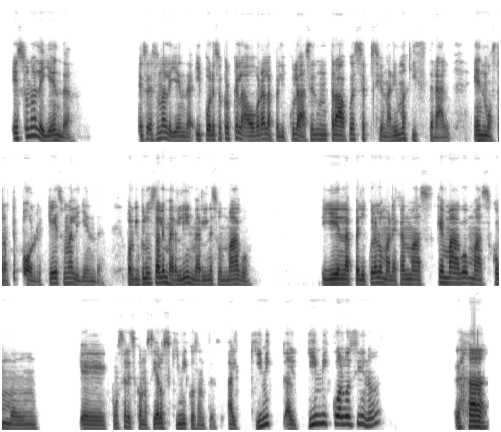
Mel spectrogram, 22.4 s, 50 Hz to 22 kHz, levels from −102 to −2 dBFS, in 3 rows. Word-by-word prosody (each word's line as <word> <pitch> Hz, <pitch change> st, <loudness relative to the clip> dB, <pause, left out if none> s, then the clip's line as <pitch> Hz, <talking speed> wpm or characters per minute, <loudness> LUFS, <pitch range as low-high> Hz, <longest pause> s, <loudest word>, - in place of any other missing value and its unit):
Es 160 Hz, +6 st, -2 dB
una 235 Hz, +1 st, +1 dB
leyenda, 120 Hz, -, 0 dB, 0.9 s
es 125 Hz, -, -5 dB
es 140 Hz, -1 st, -2 dB
una 170 Hz, +2 st, -1 dB
leyenda 115 Hz, -5 st, -3 dB
y 135 Hz, -, -3 dB
por 130 Hz, 0 st, +1 dB
eso 155 Hz, +4 st, -5 dB
creo 160 Hz, -, 0 dB
que 175 Hz, -, -2 dB
la 160 Hz, -, 0 dB
obra, 130 Hz, +5 st, +2 dB
la 135 Hz, -, -1 dB
película 125 Hz, +5 st, -1 dB
hacen 135 Hz, -1 st, -5 dB
un 135 Hz, -1 st, -4 dB
trabajo 130 Hz, 0 st, +3 dB
excepcional 130 Hz, -6 st, -6 dB
y -, -, -1 dB
magistral 135 Hz, -3 st, -5 dB, 0.3 s
en 130 Hz, 0 st, +2 dB
mostrarte 115 Hz, -3 st, -3 dB
por 105 Hz, -, 0 dB
qué 140 Hz, +6 st, 0 dB
es 145 Hz, -1 st, -1 dB
una 145 Hz, 0 st, -1 dB
leyenda. 100 Hz, -5 st, -8 dB, 0.3 s
Porque 125 Hz, -2 st, +2 dB
incluso 140 Hz, +2 st, 0 dB
sale 155 Hz, +2 st, +7 dB
Merlín, 130 Hz, +2 st, +1 dB
Merlín 115 Hz, +1 st, -1 dB
es -, -, -8 dB
un 115 Hz, -2 st, -4 dB
mago. 115 Hz, -3 st, 0 dB, 1.1 s
Y 130 Hz, +2 st, +5 dB
en 130 Hz, -, +5 dB
la 125 Hz, -, +3 dB
película 125 Hz, +5 st, +2 dB
lo 150 Hz, -1 st, +3 dB
manejan 125 Hz, 0 st, -1 dB
más 125 Hz, -4 st, -2 dB
que 155 Hz, -1 st, +4 dB
mago, 150 Hz, 0 st, +4 dB
más 120 Hz, -5 st, -1 dB
como 125 Hz, -4 st, -1 dB
un, 110 Hz, 0 st, -6 dB, 0.6 s
eh, 110 Hz, -2 st, -1 dB
¿cómo 115 Hz, +1 st, -8 dB
se 160 Hz, -, -5 dB
les 140 Hz, -3 st, -4 dB
conocía 115 Hz, +1 st, -1 dB
a -, -, +5 dB
los 130 Hz, 0 st, -2 dB
químicos 120 Hz, -2 st, -5 dB
antes? 100 Hz, -1 st, -15 dB
Alquímic 150 Hz, -, -3 dB, 0.2 s
alquímico 230 Hz, -, +2 dB
algo 225 Hz, 0 st, +6 dB
así, 225 Hz, +2 st, -3 dB
¿no? 205 Hz, +10 st, -4 dB, 1.1 s
Ajá. 155 Hz, -3 st, +7 dB
130 Hz, 170 wpm, -24 LUFS, 115-150 Hz, 1.1 s, sale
